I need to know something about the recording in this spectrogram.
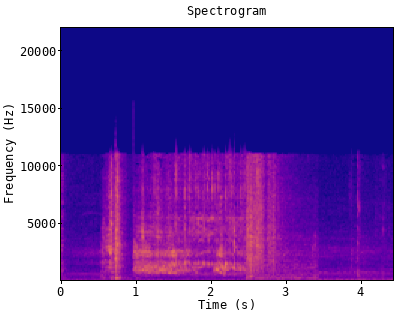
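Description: A sharp click, then about two and a half seconds of liquid hiss and splashing from a single-serve pod coffee maker brewing.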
